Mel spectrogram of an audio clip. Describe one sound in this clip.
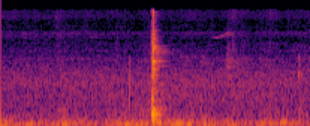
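A metal tin lid snaps shut with a sharp clack.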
